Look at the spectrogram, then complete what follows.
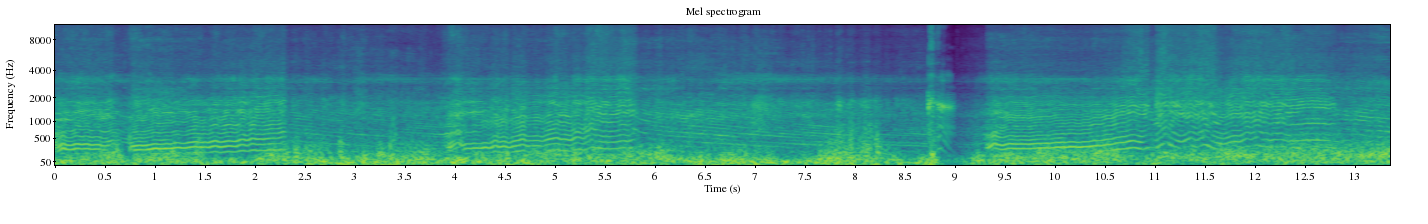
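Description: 2015 KTM 125 SX's single-cylinder two-stroke engine revving hard under riding load, its pitch climbing through each gear and dropping at every shift, over heavy wind noise on the microphone. About nine seconds in, the throttle is chopped for an instant, then the engine revs back up.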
